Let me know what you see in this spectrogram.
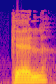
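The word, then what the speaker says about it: quel: for the phonetics okay the way to pronounce them Kell masculine form here will be pronounced exactly as the feminine form here G so only one sound okay and then the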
